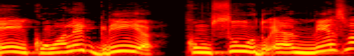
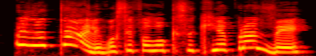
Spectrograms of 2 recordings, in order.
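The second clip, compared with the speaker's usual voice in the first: high voice of a puzzled student; objecting student; 8 semitones higher than usual. Retold or imitated. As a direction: voice the viewer's objection. (aluno confuso com voz aguda)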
